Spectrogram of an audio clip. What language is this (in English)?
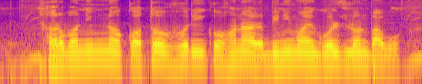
Bangla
